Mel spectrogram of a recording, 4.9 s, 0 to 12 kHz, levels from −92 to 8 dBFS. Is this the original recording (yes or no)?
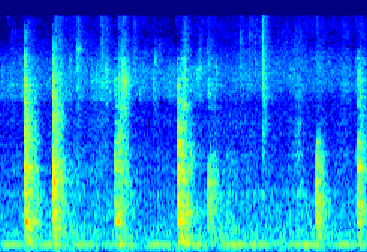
yes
